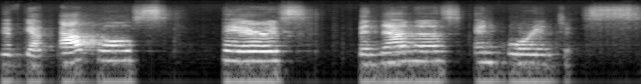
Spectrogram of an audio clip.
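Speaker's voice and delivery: list intonation, rising on each item, falling on "oranges". Intonation example of a finished list, rise on each item, fall on oranges. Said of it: "the intonation rises on each item on the list and falls on the last item".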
